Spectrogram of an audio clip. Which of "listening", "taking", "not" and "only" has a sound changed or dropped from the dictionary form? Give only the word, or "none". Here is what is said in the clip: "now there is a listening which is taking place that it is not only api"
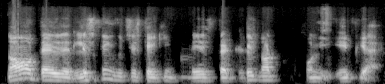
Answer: none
